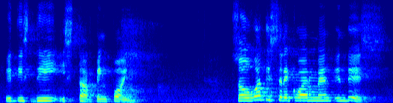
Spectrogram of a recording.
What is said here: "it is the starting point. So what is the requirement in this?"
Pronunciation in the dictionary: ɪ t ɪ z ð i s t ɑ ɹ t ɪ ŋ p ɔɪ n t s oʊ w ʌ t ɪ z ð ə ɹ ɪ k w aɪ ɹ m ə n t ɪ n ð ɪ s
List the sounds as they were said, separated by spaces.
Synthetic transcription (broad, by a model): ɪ t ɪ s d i s t ɑ ɹ t ɪ ŋ p ɔɪ n t s oʊ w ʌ t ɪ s ɹ ɪ k w aɪ ɹ m ə n t ɪ n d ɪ s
